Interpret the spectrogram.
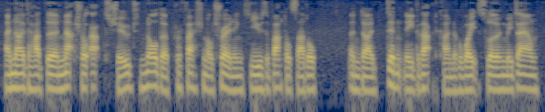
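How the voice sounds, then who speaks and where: A man's voice: fairly low pitch, flat delivery, fast, no room sound. A man reading a first-person adventure story aloud as dramatic narration. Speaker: audiobook reader.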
